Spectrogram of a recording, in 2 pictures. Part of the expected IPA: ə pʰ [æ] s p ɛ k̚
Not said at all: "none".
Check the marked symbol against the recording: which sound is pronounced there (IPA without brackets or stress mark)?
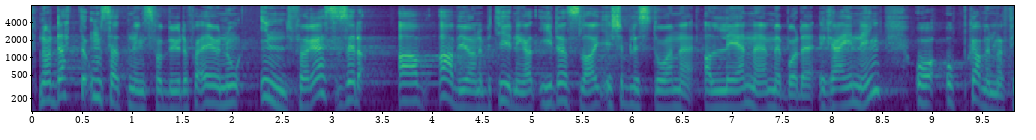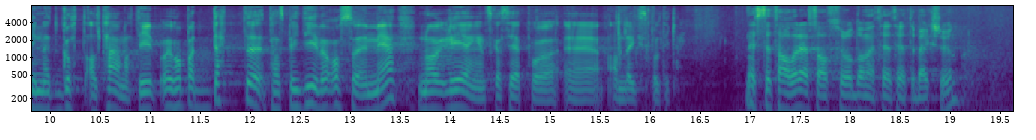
æ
